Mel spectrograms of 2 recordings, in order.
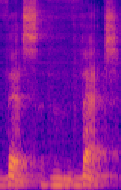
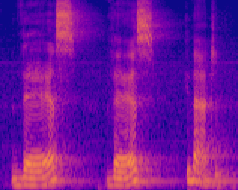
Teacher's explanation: É um som com a ponta da língua entre os dentes. Aí você dá uma vibrada, como se fosse um som de V com a pontinha da língua entre os dentes.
